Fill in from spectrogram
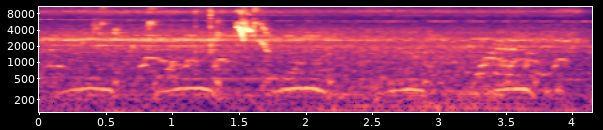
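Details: Green pigeon calling: a series of soft, arched whistled notes repeated about every half second, with fainter higher notes between, over a steady high hum and one sharp chirp.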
